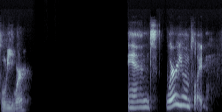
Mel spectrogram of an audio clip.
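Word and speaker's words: Liewer: name is and my last name is spelled l-i-e-w-e-r and it's pronounced Lee were and where are you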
